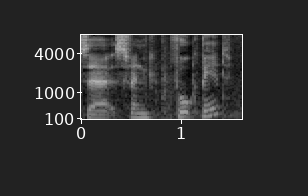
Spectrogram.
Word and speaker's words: Sven Forkbeard: So his father was Sven Forkbeard.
